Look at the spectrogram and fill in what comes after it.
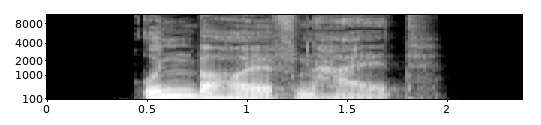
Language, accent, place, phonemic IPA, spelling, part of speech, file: German, Germany, Berlin, /ˈʊnbəhɔlfənhaɪ̯t/, Unbeholfenheit, noun, De-Unbeholfenheit.ogg
- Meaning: 1. clumsiness, awkwardness, unwieldiness, helplessness (the state of being clumsy, awkward, etc.) 2. (an act of clumsiness)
